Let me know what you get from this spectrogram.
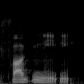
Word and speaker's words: Fognini: I was told that it's very Midwest of me to say Fognini, that it's Fognini, that the G is silent.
